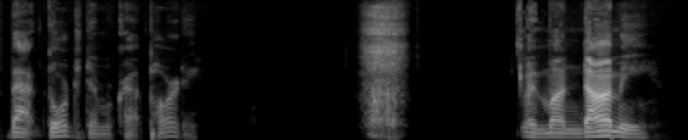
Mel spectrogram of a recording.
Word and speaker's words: Mamdani: And Mamdani, right?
